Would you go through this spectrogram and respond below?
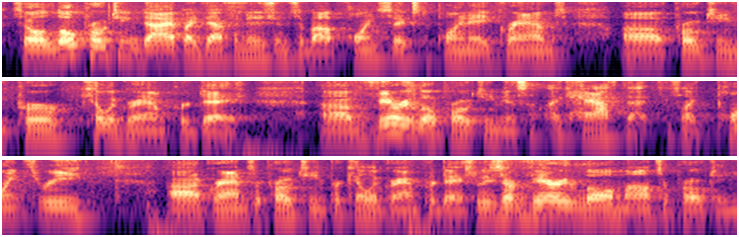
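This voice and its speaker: A man lecturing informally as a doctor, reading out quotes and adding blunt, opinionated, colloquial commentary. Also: mid-range voice. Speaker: doctor presenting a health lecture.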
